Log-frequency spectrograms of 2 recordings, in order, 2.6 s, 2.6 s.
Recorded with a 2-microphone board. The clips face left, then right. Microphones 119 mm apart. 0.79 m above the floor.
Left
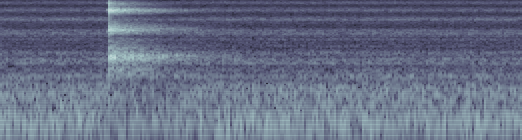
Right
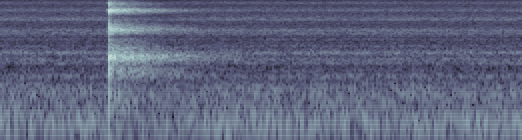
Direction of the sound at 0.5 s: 65° right (ahead or behind).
